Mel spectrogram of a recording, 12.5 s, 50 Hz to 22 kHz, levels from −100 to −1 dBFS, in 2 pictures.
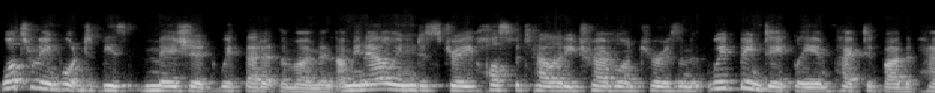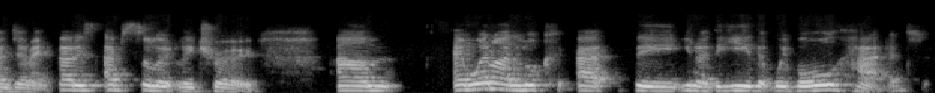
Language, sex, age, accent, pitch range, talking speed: English, female, 30-49, Australian, 170-205 Hz, 215 wpm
